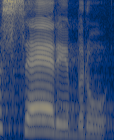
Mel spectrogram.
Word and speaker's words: cérebro: Depois, palavrinha cérebro é uma palavrinha proparoxítona. Então, ela vai levar o acento nesta sílaba, cérebro.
